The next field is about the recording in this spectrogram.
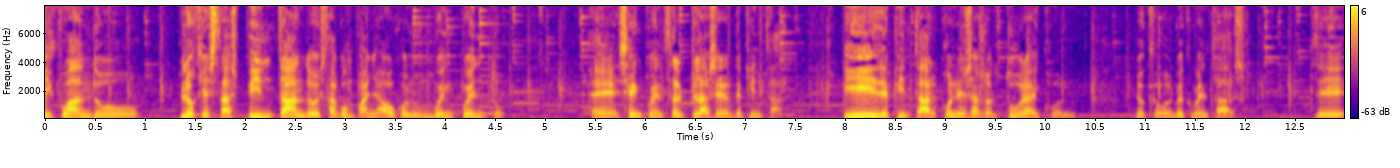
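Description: Speaking in a Colombian accent, a man at medium pitch moves at a fairly slow pace with long, frequent pauses and fairly even intonation while faint music plays in the background. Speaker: painter. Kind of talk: interview answer. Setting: art gallery. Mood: calm, reflective. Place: shop.

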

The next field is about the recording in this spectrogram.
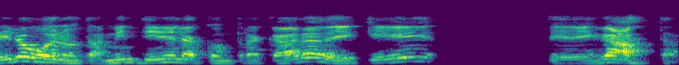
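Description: A man with a high pitch speaks at a moderate pace. His intonation is lively, and the background is quiet. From Argentina, Río Cuarto, Córdoba. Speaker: trader, head of trading desk. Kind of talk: interview conversation. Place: home room. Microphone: video call.

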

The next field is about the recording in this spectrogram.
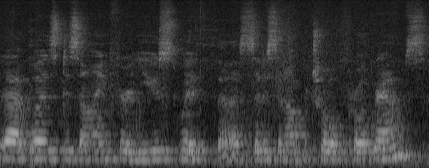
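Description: Over noticeable background noise and audible room echo, a woman speaks at a fairly slow pace with monotone, flat intonation. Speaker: councillor giving committee report. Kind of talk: meeting report. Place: meeting room. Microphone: podium.

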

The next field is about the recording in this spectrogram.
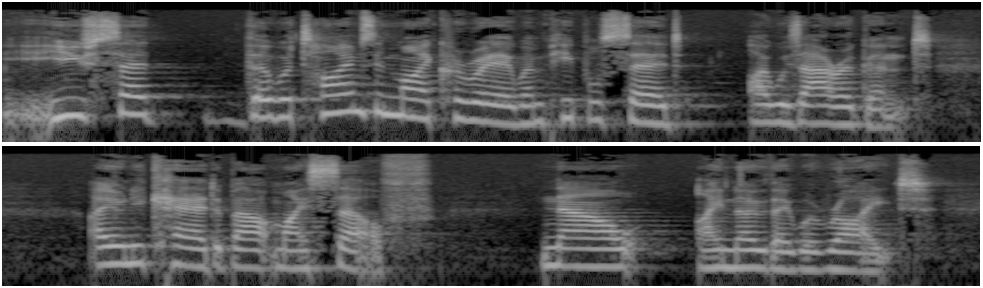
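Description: A woman speaks with a medium pitch in a plain, everyday voice. Her loudness stays very even. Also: ordinary pitch variation, fairly slow pace. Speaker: sports journalist. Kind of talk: interview question.

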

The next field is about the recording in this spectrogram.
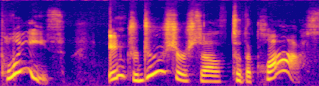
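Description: Using a put-on character voice, a woman speaks very slowly at a high pitch with very wide pitch swings. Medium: read story. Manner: prim, exclamatory.

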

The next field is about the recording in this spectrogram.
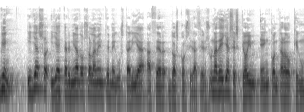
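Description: A man speaks with lively intonation. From Spain, Galicia. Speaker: banking association president; guest. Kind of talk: keynote speech. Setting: stage with audience. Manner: halting. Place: hall. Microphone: podium.

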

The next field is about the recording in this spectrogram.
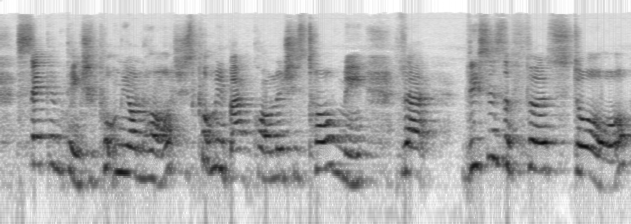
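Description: A woman with an Australian accent speaks at a moderate pace with ordinary pitch variation. Audible room echo surrounds her voice. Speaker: beauty vlogger. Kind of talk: angry rant, frustrated complaint to camera about store changes. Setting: home video blog, speaking to camera. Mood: frustrated, complaining. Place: home room. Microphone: webcam.

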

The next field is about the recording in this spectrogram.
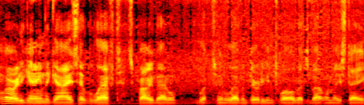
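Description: The sound is dry with no echo, under light background noise. Speech moves at a moderate pace. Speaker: metal detectorist vlogger. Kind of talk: casual vlog chat. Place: beach. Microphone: phone near.

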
